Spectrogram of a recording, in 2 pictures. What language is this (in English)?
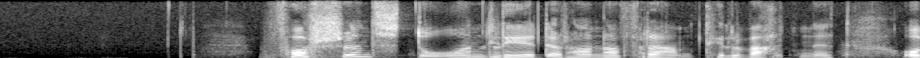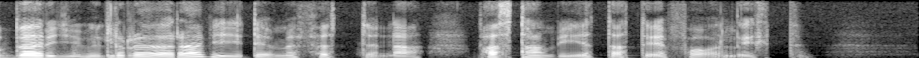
Swedish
